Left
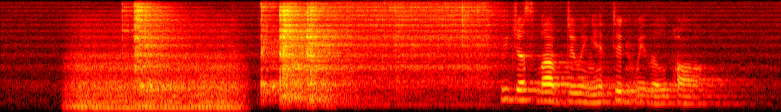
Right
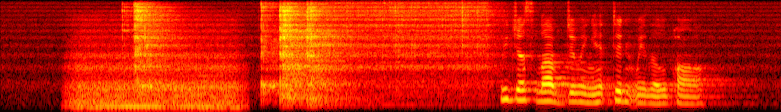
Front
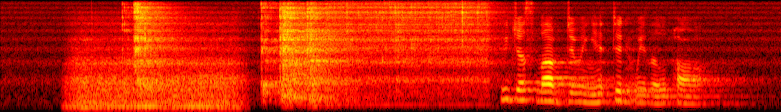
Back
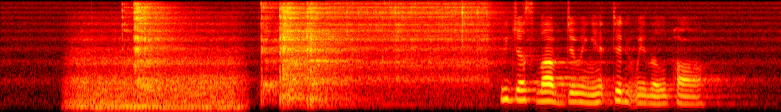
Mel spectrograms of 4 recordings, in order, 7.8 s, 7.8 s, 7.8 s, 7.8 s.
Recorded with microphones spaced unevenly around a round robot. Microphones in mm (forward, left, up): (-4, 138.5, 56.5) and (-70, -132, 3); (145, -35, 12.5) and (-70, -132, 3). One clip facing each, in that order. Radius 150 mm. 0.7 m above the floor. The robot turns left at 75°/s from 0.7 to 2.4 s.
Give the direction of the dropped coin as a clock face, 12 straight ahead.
No dropped coin in this recording.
